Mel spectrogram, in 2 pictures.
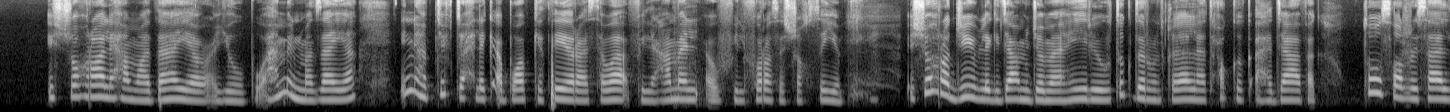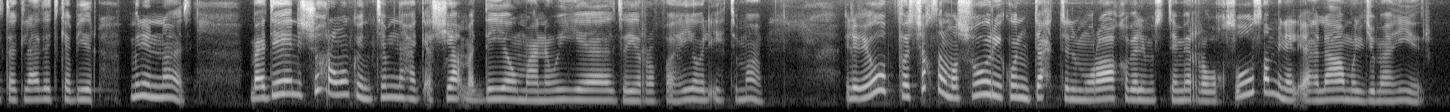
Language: Najdi Arabic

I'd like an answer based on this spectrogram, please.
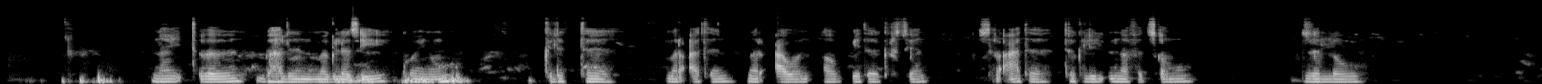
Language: Tigrinya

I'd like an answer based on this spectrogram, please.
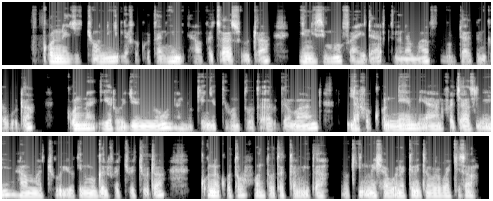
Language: Oromo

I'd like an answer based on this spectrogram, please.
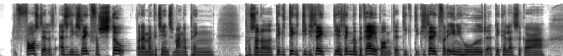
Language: Danish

